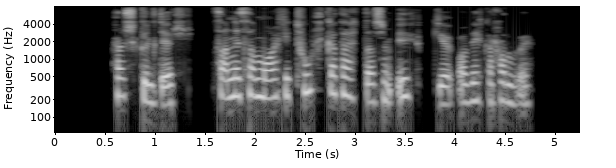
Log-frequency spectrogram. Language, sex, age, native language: Icelandic, female, 17, Icelandic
